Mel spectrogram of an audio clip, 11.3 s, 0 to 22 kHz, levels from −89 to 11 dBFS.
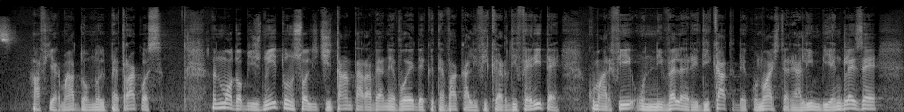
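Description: Speech recorded with gain pumping throughout, with the level swinging by roughly 15 dB. The likely cause is input gain set far too high, with a fast limiter or compressor clamping down on each loud syllable. On the waveform, the peaks look flattened to a near-constant height and the gaps fill in. The room noise sits about 44 dB below the speech.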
